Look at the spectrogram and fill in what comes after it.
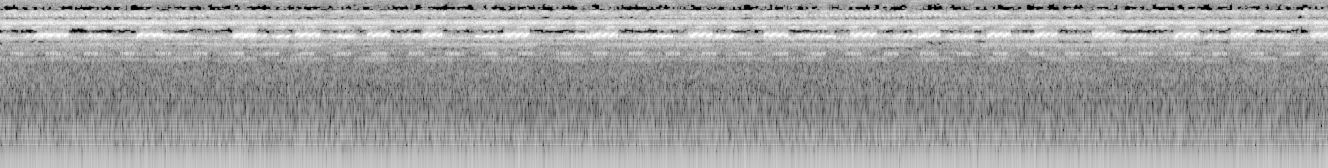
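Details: A peaceful park in the evening filled with cricket chirping, an unbroken high-pitched chorus of overlapping trills with short rhythmic pulses throughout and a quiet low background murmur.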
